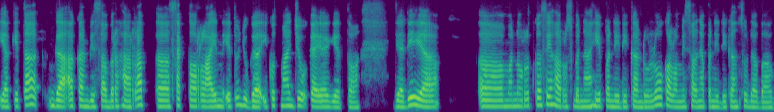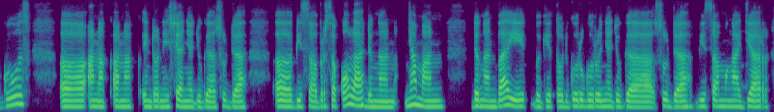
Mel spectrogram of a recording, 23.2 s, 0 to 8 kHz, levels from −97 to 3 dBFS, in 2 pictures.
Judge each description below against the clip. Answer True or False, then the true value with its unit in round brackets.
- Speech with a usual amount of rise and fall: False (1.5 semitones)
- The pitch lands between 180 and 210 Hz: False (160 Hz)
